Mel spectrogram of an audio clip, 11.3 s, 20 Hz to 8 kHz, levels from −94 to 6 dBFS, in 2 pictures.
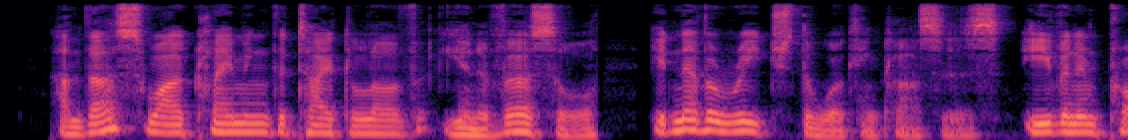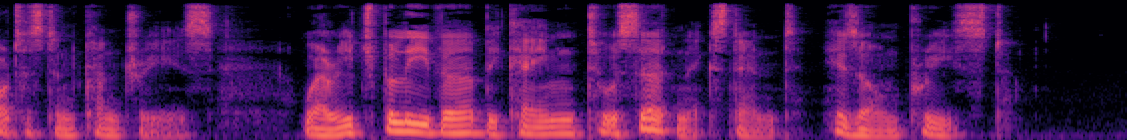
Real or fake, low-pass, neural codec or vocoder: real; 7.2 kHz; none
